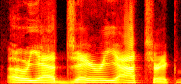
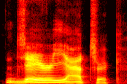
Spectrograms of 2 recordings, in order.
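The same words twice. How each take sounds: First: Loud, drawn-out eureka; finally remember the word, triumphant; excited discovery. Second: Said in the usual way. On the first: Real, not acted. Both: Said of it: "That's the word".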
